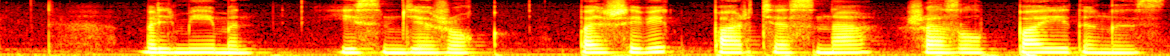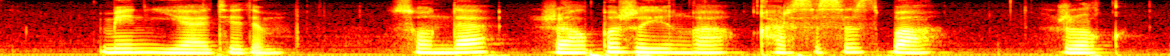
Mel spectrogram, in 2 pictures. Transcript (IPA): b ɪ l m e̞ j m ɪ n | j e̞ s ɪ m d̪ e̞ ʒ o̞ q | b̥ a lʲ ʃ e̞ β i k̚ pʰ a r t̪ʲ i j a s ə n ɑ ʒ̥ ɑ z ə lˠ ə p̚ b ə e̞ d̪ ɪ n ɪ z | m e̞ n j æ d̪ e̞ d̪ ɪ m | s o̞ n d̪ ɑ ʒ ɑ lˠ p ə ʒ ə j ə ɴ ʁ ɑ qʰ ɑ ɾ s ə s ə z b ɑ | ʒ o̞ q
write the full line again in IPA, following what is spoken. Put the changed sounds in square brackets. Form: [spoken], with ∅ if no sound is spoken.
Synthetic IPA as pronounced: b ɪ l m e̞ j m ɪ n | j e̞ s ɪ m d̪ e̞ ʒ o̞ q | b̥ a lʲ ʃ e̞ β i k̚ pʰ a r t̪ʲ i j a s ə n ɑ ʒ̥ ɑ z ə lˠ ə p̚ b [ɑ] e̞ d̪ ɪ [ŋ] ɪ z | m e̞ n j æ d̪ e̞ d̪ ɪ m | s o̞ n d̪ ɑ ʒ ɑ lˠ p ə ʒ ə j ə ɴ ʁ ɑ qʰ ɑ ɾ s ə s ə z b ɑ | ʒ o̞ q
